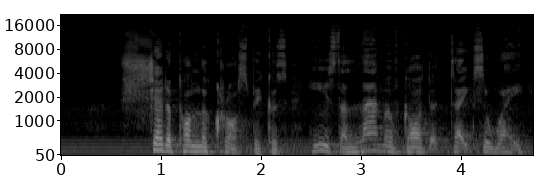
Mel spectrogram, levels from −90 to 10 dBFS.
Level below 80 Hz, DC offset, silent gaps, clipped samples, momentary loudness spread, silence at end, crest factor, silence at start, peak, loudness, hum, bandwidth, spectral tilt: -72 dBFS; under 0.1%; none; under 0.1%; 12 LU; 0 s; 22 dB; 0 s; -26 dBFS; -47 LUFS; none; 16 kHz; -5.5 dB/octave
